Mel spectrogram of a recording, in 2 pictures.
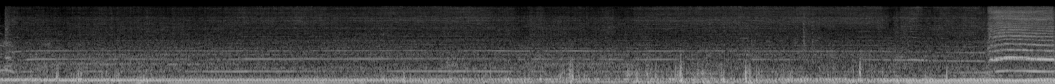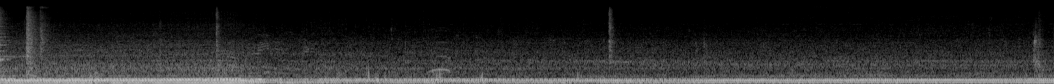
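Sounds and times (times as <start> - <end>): high wavering squeal: 0.0 - 10.8
vehicle engine idling: 0.0 - 21.0.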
